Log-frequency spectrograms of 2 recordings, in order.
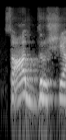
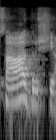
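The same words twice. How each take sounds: First: సాదృశ్య slow and heavily pressed; pressed too hard. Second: సాదృశ్య said lightly, like a single syllable; light stress. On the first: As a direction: lean hard on సాదృశ్య, the wrong way. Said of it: "అనకూడదు". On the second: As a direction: let సాదృశ్య slip out easy, no push. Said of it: "అంత తేలిగ్గా పలకాలి". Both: Shown as a demonstration.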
